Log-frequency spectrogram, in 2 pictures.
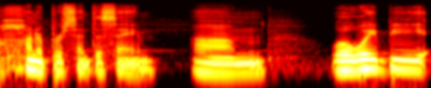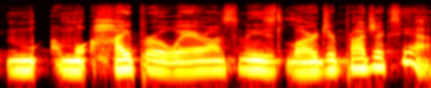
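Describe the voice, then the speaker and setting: Recorded dry and close with no echo, a man with an American accent talks at a moderate pace and medium pitch, with fairly even intonation, in a plain, everyday voice. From southwestern Pennsylvania, near West Virginia border. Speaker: video production company owner. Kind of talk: casual chat.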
